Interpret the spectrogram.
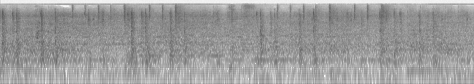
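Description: Train running on the rails: a steady rumble with scattered clicks and clatter from the wheels.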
